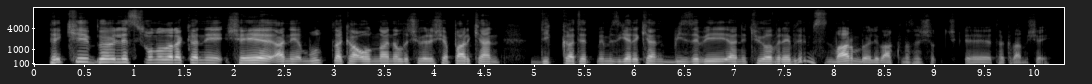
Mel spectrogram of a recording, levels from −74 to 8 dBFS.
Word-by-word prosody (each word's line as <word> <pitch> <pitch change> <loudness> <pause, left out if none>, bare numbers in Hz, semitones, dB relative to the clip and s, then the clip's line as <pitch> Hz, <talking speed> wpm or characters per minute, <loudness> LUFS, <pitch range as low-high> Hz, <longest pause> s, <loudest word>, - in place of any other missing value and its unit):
Pekii, 205 +4 -1
böyle, 200 0 +5
son 175 0 -6
olarak, 180 -1 +4
hani, 165 -2 +1
şeye, 155 0 +5
hani, 135 -1 +1
mutlaka 140 -1 0
online 135 +1 0
alışveriş 135 +1 -4
yaparken 130 -5 0 0.4
dikkat 125 +3 -3
etmemiz 135 -2 -7
gereken 130 -4 -2
bize 120 +1 -5
bir, 130 0 -2
hani, 120 -1 -1
tüyo 130 0 -2
verebilir 125 - -3
misin? 165 - -14
Var 140 - +6
mı 135 -4 -8
böyle 105 -1 -5
bir - - -2
aklına 105 0 -7
taşı 100 -1 -16
çı - - -23
eee, 100 -1 -8
takılan - - -12
bir - - -22
şey? - - -15
135 Hz, 180 wpm, -22 LUFS, 120-155 Hz, 0.4 s, Var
